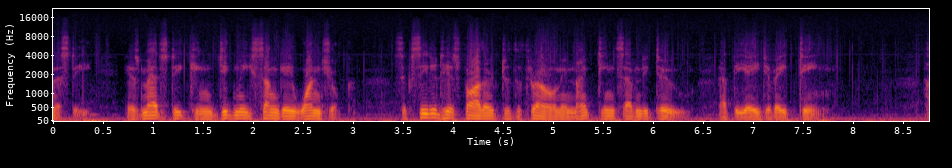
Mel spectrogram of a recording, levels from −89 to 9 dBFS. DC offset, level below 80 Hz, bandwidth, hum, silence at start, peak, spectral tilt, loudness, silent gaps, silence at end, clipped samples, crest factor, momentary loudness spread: under 0.1%; -40 dBFS; 18 kHz; none; 0 s; -6 dBFS; -7.5 dB/octave; -24 LUFS; none; 0 s; under 0.1%; 18 dB; 15 LU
